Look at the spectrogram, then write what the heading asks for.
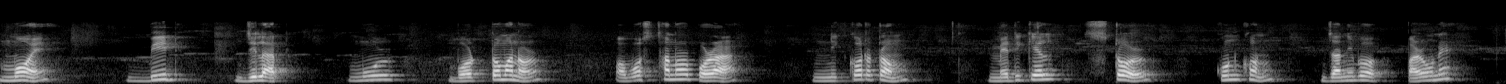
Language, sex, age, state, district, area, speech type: Assamese, male, 30-45, Assam, Charaideo, urban, read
